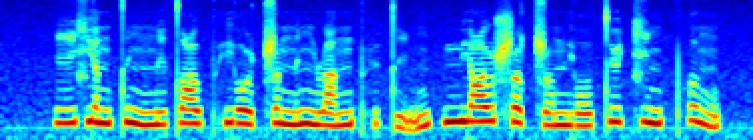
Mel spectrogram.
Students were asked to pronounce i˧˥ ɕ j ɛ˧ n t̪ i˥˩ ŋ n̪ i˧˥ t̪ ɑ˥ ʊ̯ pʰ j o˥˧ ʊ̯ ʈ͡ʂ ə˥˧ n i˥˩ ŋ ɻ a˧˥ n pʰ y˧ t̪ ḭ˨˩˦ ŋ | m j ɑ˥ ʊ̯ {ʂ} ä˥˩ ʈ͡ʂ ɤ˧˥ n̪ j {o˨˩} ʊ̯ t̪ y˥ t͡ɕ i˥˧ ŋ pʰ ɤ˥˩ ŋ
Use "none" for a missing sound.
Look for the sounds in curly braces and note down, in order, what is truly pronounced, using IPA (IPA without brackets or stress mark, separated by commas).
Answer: ʂ, o˧˥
